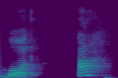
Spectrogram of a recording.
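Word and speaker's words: 벗다: baju melepas baju itu botah botah jadi ada S di bawah Tapi bacanya jadi t ya botah artinya melepas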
